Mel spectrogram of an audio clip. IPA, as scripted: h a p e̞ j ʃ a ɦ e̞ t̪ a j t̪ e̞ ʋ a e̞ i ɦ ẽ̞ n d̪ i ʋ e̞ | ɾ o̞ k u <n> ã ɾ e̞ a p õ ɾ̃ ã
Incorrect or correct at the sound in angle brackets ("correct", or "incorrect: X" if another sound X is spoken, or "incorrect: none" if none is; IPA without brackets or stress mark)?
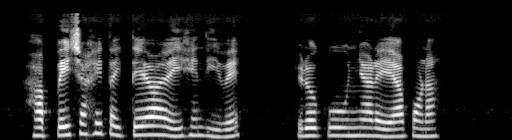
incorrect: ɲ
